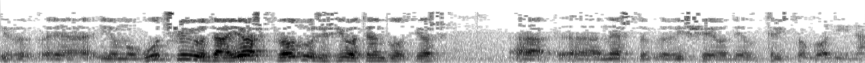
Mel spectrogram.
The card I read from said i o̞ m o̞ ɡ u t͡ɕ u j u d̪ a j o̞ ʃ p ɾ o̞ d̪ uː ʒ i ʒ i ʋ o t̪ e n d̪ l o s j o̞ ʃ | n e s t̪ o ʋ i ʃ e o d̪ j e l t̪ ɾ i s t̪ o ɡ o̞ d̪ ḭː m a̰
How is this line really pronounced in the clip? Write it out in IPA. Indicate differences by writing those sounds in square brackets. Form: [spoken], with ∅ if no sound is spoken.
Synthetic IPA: i o̞ m o̞ ɡ u t͡ɕ u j u d̪ a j o̞ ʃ p ɾ o̞ d̪ uː ʒ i ʒ i ʋ o t̪ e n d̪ l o s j o̞ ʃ | n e [ʃ] t̪ o ʋ i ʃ e o d̪ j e l t̪ ɾ i s t̪ o ɡ o̞ d̪ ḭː [n] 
